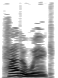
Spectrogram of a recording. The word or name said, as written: haduwig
